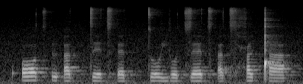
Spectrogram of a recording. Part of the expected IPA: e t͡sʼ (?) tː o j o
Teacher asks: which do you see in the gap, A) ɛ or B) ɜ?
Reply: A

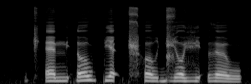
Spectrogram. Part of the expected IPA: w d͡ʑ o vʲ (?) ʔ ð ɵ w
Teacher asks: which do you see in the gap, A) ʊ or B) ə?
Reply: B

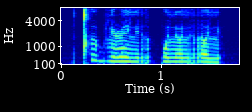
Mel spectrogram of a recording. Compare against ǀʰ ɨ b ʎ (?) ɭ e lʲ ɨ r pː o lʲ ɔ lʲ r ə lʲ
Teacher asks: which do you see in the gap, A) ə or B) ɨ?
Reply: A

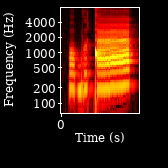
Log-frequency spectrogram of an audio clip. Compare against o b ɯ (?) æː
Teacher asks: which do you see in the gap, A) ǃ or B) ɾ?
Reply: A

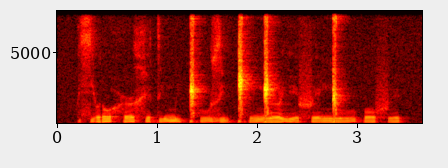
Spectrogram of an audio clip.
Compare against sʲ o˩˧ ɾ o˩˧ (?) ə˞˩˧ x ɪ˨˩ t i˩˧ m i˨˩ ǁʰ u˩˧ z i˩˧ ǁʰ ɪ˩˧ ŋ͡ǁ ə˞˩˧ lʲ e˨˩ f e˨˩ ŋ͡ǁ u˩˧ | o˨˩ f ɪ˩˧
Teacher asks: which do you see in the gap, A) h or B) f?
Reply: A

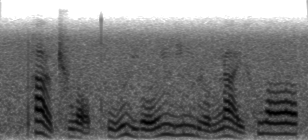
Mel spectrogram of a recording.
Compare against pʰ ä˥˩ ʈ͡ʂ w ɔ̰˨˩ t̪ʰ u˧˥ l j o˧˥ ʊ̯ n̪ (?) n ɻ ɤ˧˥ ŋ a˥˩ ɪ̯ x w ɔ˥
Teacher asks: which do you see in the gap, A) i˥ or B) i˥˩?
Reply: A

